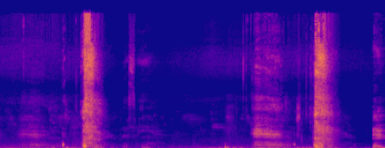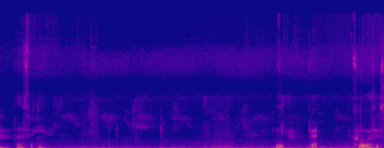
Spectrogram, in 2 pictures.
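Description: Two sharp, explosive sneezes a few seconds apart, with soft sniffing and quiet breathing between them; ordinary sneezing.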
